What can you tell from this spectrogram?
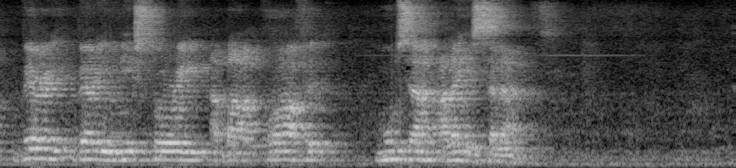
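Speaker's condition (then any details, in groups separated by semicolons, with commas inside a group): No condition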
